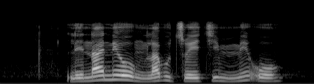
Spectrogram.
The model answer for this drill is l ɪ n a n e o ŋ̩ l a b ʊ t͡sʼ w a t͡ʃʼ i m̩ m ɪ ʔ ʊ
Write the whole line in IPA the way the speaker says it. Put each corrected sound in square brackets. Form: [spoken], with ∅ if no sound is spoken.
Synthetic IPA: l ɪ n a n e o ŋ̩ l a b ʊ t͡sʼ w [e] t͡ʃʼ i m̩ m ɪ ʔ ʊ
